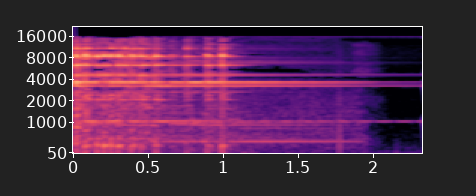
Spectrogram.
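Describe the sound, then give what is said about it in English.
A small bell rings in a rapid flurry of bright, metallic strikes for about a second, then its clear tone hangs and slowly fades away. Fairly loud, with no voices. “He changed the subject by ringing the bell and giving precise orders about being called in the morning.”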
